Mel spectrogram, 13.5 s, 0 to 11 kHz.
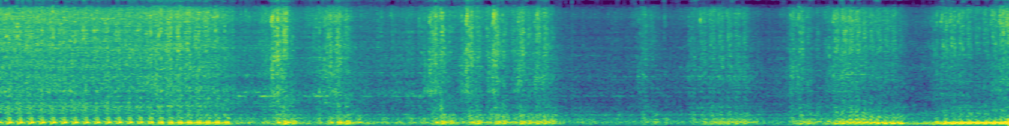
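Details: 1973 Ford F100 at idle after new spark plugs and a timing adjustment; owner believes plug wires are needed. Uneven, lumpy idle sagging and surging with missing beats; misfire, cause suspected, not confirmed.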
